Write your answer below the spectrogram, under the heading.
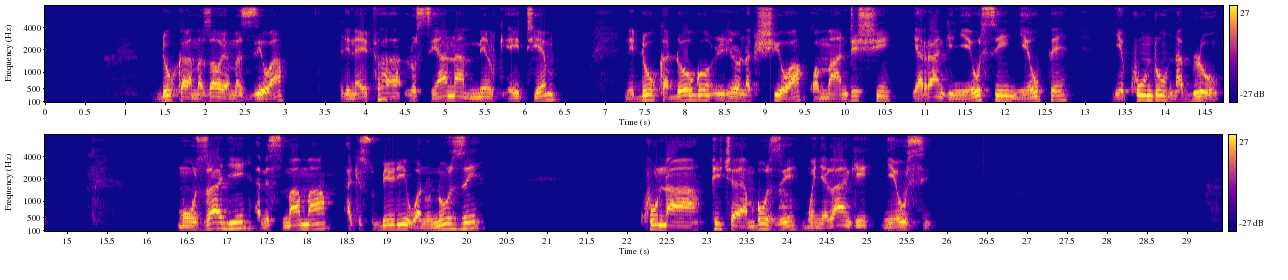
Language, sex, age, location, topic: Swahili, male, 25-35, Dar es Salaam, finance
